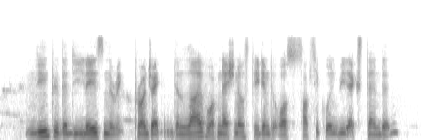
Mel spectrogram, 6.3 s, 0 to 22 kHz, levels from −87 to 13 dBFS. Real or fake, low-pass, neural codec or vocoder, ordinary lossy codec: fake; 7.2 kHz; codec, 16 kHz, 0.5 kbps, X-Codec, HuBERT features, trained on balanced general audio; none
